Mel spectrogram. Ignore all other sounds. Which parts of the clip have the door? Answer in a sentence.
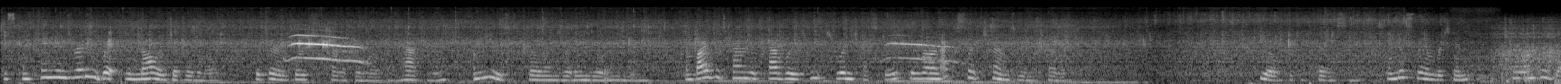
The door can't be heard in this clip.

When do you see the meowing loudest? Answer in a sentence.
The loudest moment of the meowing is at 3 seconds.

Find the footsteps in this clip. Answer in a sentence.
You can't hear the footsteps here.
